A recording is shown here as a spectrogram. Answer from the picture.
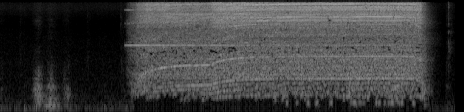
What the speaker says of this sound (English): now we're just going to drill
